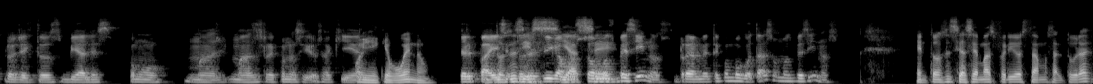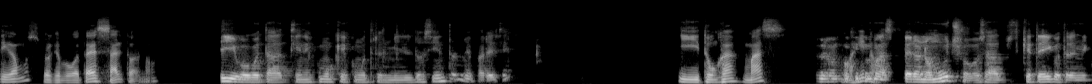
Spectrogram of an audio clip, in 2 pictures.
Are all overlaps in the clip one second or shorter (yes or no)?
no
